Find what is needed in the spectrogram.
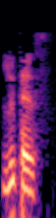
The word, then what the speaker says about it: Lupoth: It's spelled like Lupoath. Mm-hmm. It's pronounced Lupoth.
